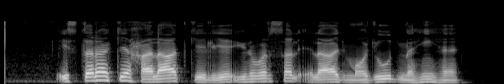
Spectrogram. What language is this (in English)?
Urdu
